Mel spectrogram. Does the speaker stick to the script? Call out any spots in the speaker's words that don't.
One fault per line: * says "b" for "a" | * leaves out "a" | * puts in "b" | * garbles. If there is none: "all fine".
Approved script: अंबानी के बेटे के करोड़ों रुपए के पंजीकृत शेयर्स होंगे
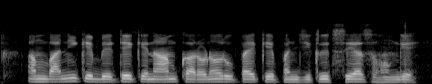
* puts in "नाम"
